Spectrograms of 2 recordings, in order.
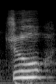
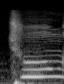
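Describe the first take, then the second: First: Starts with a 'j'-like sound; pitch does not rise. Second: Starts with a 'ch' sound; pitch rises. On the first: It is the common sense of the character, as in important. "제트로 시작해요" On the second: It means repeated or done again. "이렇게 올라가는 듯한 이제 발음이 되는데"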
